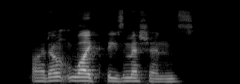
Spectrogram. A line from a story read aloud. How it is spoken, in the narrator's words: he grumbled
